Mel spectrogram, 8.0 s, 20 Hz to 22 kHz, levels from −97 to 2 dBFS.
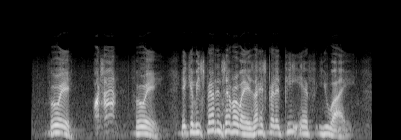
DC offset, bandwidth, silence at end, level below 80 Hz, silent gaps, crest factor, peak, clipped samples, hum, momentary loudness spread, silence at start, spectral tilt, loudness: under 0.1%; 6.2 kHz; 1 s; -58 dBFS; none; 16 dB; -4 dBFS; under 0.1%; none; 9 LU; 0.95 s; -8.5 dB/octave; -19 LUFS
